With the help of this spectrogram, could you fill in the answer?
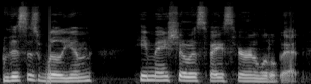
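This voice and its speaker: A woman's voice: low-pitched, brisk, darkish tone. A woman. She chats casually with viewers on a makeup livestream and has a slight lingering cough. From North Alabama, USA. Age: 50s. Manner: chatty and friendly, talking straight to viewers. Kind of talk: casual livestream chat while doing makeup.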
